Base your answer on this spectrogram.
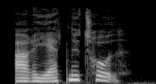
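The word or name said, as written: ARIADNETRÅDE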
